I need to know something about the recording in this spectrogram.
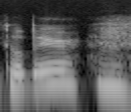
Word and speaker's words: Colbert: coar people for some reason always choose to pronounce mine Cobert though I pronounce it coar so people aren't listening DNE like St like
